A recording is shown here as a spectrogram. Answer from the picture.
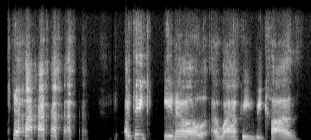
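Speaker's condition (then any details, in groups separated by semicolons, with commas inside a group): Cerebral palsy; hamstring releases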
